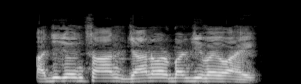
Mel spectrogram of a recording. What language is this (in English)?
Sindhi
